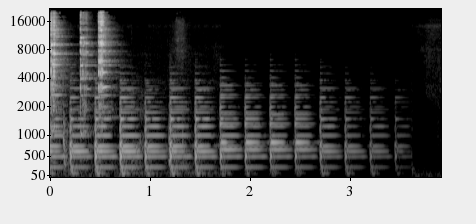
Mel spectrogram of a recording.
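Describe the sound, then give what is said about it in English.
Glasses clink together in a toast in a quick, steady series of about a dozen bright, ringing taps, each chime fading into the next, with no voices. “Cheers. Cheers.”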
